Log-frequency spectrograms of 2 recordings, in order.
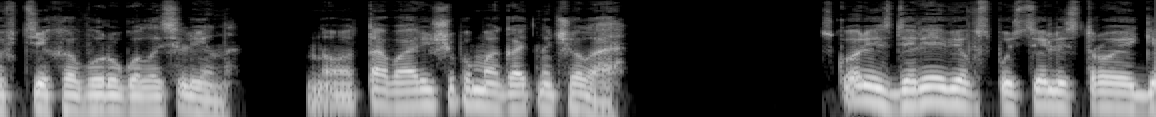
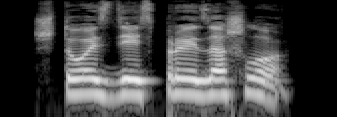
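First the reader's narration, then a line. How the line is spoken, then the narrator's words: Stern question. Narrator (Russian): строго спросила Арчанка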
